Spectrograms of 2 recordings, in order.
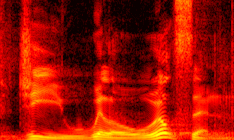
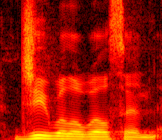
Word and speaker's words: G. Willow Wilson: down and talk with G willow Wilson and just so you know the G is silent I learned this the other day it's it's a wonderful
